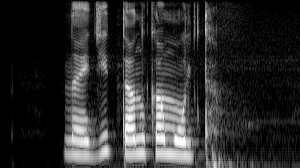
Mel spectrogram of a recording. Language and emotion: Russian, neutral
